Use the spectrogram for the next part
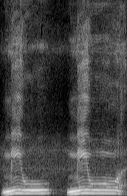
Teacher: دخل الحرف النون في الواو وأصبحت مشددة حرفا واحدا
